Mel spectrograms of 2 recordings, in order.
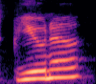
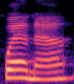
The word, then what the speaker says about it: Buena: to buena vista and it's buna not buena even though it's spelled buena it's buena vista oh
